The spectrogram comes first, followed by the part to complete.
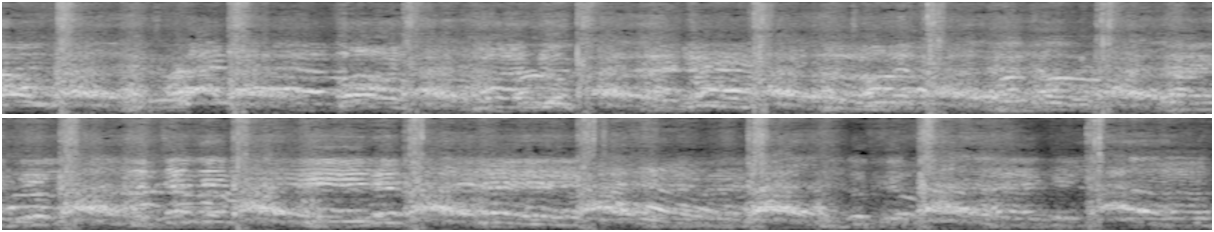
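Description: Rhythmic chest-beating (matam) by a large crowd of bare-chested men, open hands striking bare chests together about twice a second, under the loud unison chanting and shouting of the same crowd.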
